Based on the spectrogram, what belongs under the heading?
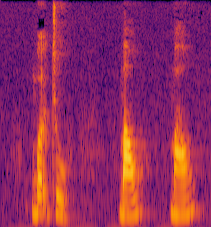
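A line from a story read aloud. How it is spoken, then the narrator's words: Panicked shout. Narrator (Vietnamese): quản gia Từ cũng hét lên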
